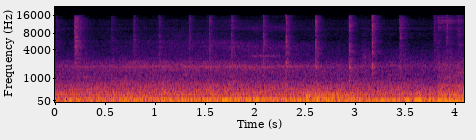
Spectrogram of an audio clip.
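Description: Cabin noise inside a moving passenger train coach: a steady low rumble of the running gear, with frequent light clicks and rattles.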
